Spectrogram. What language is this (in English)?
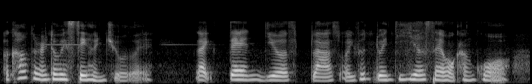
English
